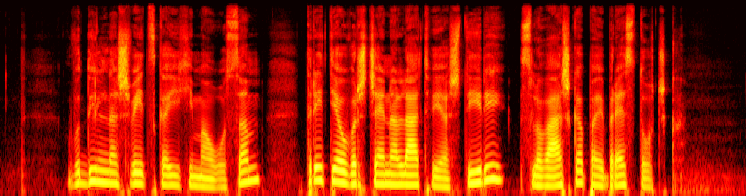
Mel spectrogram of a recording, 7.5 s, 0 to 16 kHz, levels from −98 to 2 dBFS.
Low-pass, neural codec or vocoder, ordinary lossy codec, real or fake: 14.4 kHz; none; none; real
